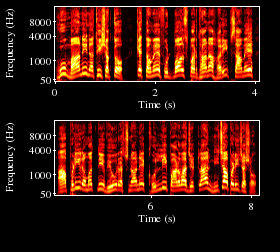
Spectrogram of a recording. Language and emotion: Gujarati, angry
